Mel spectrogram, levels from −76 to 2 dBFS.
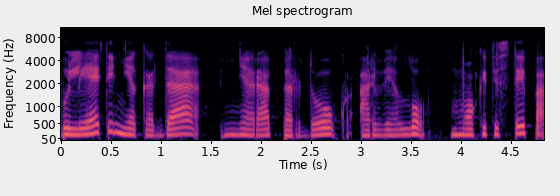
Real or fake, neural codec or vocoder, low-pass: real; none; 7.2 kHz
